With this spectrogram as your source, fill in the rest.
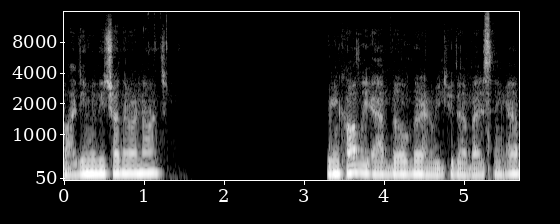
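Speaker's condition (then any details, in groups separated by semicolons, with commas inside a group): No condition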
